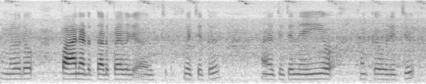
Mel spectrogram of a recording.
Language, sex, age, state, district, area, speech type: Malayalam, female, 60+, Kerala, Alappuzha, rural, spontaneous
